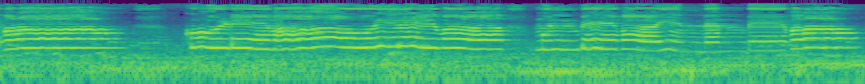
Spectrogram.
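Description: A high-pitched, child-like voice singing a melody in held notes with vibrato, phrase by phrase, with a short break about a second and a half in.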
